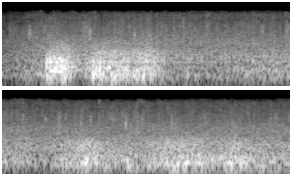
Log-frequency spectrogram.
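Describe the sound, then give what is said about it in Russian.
Heavy, cold rain pours down from black-grey clouds in a steady, dense hiss while deep thunder rumbles, swelling early on and again midway, with no voices. “Но тут пошел дождь.”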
